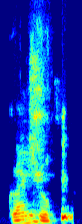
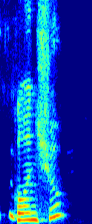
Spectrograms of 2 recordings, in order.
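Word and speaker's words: Khonshu: O sea, en verdad queremos ver mucho más a Gonchu Conchu, ¿cómo se pronuncia? – Conchu. – Conchu. – Conchu con sh. Con sh. Ajá, con sh.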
